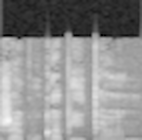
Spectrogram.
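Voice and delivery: ordinary delivery, nothing marked

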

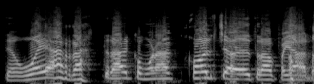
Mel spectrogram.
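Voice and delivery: loud mock Cuban threat; hammed-up Cuban scolding; Cuban accent insult. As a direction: threaten them playfully in a thick Cuban accent. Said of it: "Insult someone in your best Cuban accent".

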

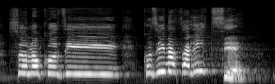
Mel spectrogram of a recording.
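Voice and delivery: halting, thrilled voice; delighted stammer. A narrator's reading. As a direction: grope for the word with a big smile. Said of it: "farfugliò con un grande sorriso".

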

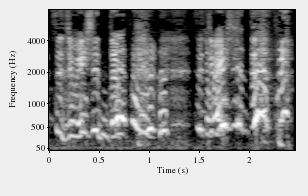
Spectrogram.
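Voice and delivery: high, giggly "thip" with th for sh; cracking up, pitch climbing; laughing at slip. Real, not acted. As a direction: repeat the lisped "thip" through laughter. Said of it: "Don't make fun of me".

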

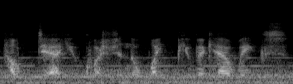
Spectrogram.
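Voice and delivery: ordinary talk, nothing marked

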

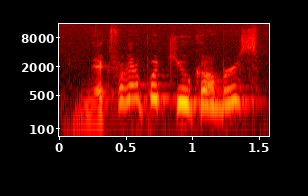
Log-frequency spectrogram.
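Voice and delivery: high squeaky Pee Wee Herman impression. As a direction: chirp it like a giddy weirdo host. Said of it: "in his little Pee Wee weirdo voice".

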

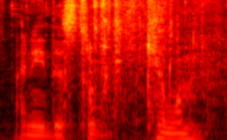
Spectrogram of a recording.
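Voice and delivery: ordinary delivery

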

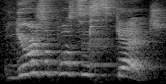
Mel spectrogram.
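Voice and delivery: high, loud cry of dismay; exasperated self-scolding. Real, not acted. Teacher scolding themself over a skipped step, high and exasperated. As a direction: wail at your own silly mistake.

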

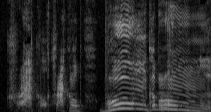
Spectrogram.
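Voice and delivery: building to a huge high thunder boom; crackle, then explode into the kaboom; bellowing thunder. A narrator's reading. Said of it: "the thunder bellowed".

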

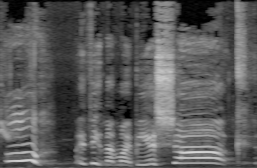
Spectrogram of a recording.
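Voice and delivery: put-on teacher gasping for kids; alarmed. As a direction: sound thrilled and scared at once. Alarmed at duck pond.

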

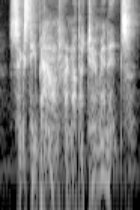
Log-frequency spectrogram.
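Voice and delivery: whispered offer in the ear. Retold or imitated. Stripper whispers price to customer in ear. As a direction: whisper it close like a dancer's pitch. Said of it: "she whispers in my ear".

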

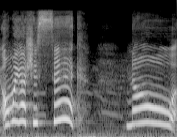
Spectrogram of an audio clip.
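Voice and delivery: high, slow alarmed cry of surprise; shocked gasp. Real, not acted. A mother seeing her Sim daughter is sick, shocked and alarmed.

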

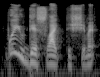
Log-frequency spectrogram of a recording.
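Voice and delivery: usual speaking voice

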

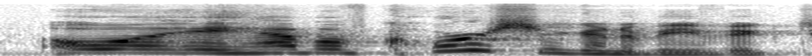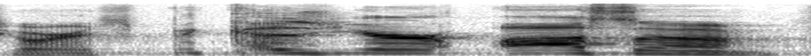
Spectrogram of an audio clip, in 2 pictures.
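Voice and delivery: high, gushing mock praise; mock flattering prophet. Pastor mimicking prophets flattering Ahab, gushing and high. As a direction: fawn over the king like a yes-man.

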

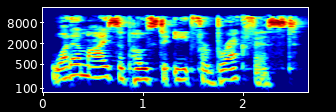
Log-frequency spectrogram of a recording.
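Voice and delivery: usual speaking voice

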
